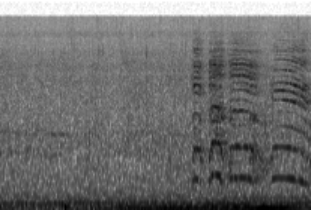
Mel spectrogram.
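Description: A rooster crowing once, starting about two and a half seconds in: a few short notes, then a longer held note that falls at its end.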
